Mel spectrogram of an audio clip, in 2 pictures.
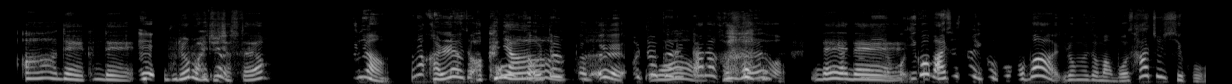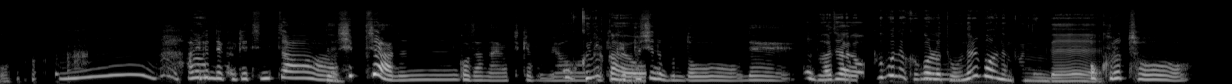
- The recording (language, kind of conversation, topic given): Korean, podcast, 여행 중에 만난 친절한 사람에 대한 이야기를 들려주실 수 있나요?
- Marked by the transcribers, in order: gasp; laugh; other background noise; laugh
